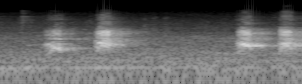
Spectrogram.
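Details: Dog that keeps barking through the day at children and passing dogs, four short barks in two spaced pairs.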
